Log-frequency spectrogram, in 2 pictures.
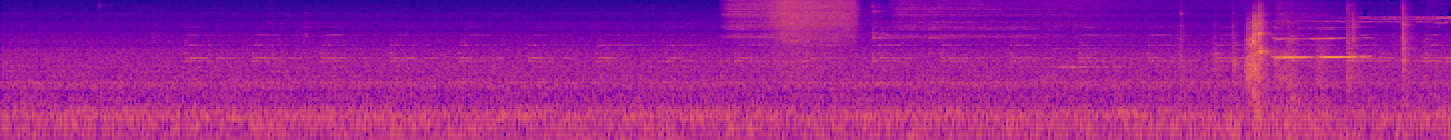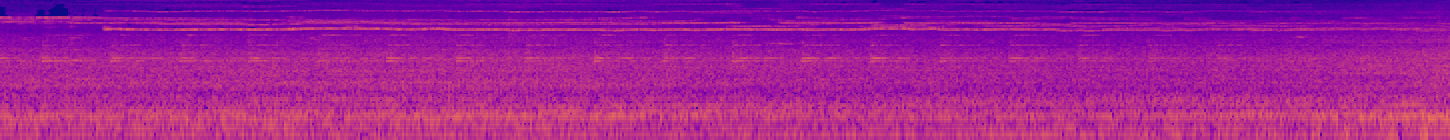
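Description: GO Transit bilevel passenger train starting to pull out slowly: a steady low rumble, a short hiss about eight seconds in and a brief sharp screech near the middle, then thin, high, steady wheel squeal from about halfway on. The rumble grows louder near the end as the train picks up.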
